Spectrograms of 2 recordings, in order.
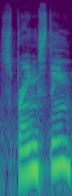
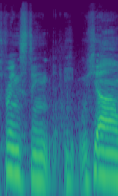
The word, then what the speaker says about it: Springsteen: Springsteen? Yeah, you're saying it right. Bruce Springsteen.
